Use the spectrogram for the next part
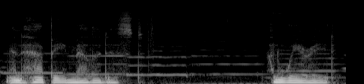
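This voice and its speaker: A man giving a dramatic poetry recitation in a solemn, deliberate manner, pausing between short phrases. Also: deep voice, level tone. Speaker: poetry reader. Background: flute music.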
